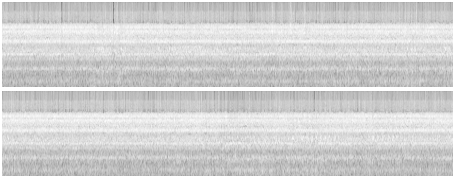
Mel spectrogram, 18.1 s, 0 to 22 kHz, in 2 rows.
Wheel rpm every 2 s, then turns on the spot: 230, 220, 220, 230, 230, 230, 230, 220, 220.
none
